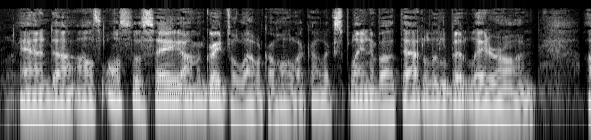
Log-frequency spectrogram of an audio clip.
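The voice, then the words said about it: North American accent. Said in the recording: “You can tell from my accent that I hail from North America”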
